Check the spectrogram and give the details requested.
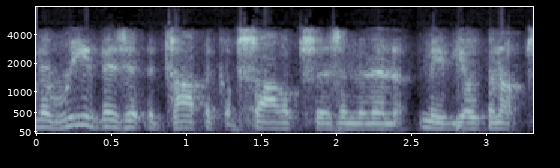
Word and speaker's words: solipsism: And that is the ideology known as solipsism. That's spelled S-O-L-I-P-S-I-S-M.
